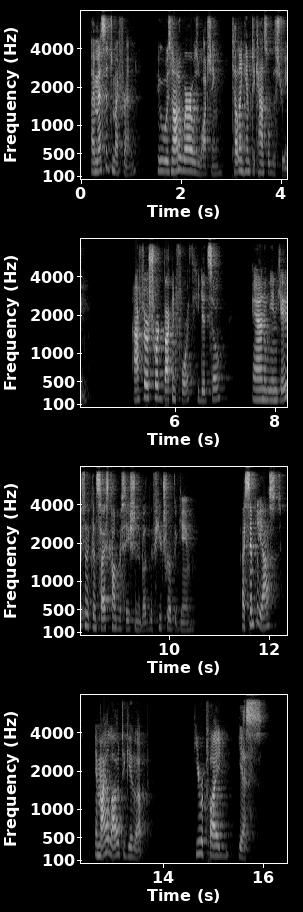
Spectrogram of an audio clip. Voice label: voice, narration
